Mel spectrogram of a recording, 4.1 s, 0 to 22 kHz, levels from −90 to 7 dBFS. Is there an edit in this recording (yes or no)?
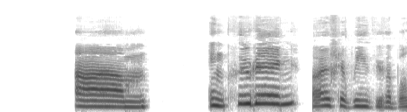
yes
